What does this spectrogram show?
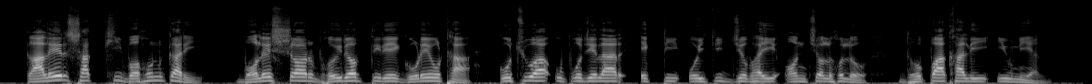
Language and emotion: Bengali, neutral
